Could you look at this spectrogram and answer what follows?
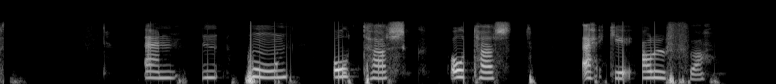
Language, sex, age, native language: Icelandic, male, 6, Icelandic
